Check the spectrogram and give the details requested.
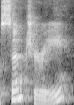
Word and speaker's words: century: So century, the letter C stands in for the S sound. Also first syllable stress. Also the red tent vowel, just like in decade, in century. Here, the T is not a T sound. The letter T is going to be the CH sound.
